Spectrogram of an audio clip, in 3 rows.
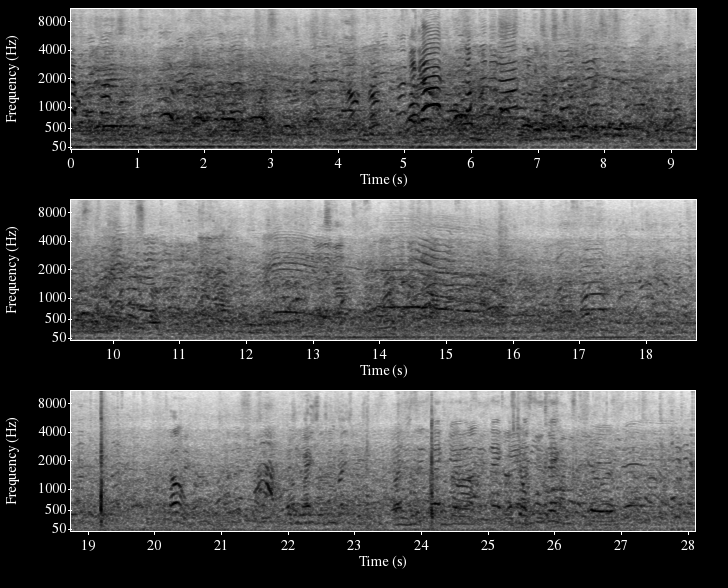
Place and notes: Ottignies-Louvain-la-Neuve, Belgium - 24 heures vélos - 24 hours Bicycles
24 heures vélos means, in french, 24 hours bicycles. Students are doing a big race, with traditional VTT running fast, folk and completely crazy bikes, running slow and bad and drunk, all running during 24 hours. Every whistle notice a bike incoming. Also, its a gigantic carousal. Every student is drunk. On evening it's happy people, shouting, pissing everywhere and vomiting also everywhere. Later on the night, more and more alcohol, it will be another story... But also this feast, it's bleusailles. It's a patois word meaning ... perhaps trial by fire, its hard to translate as it's a quite special belgian folk, with clothes and rules. 9:30 mn, it's baptized students walking, coming from Hermes school, shouting and ... singing ? I think they are completely drunk ! Recording while walking in the center of the city. It's all night shouting like this !
25 October 2017, 20:50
